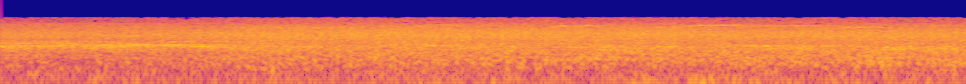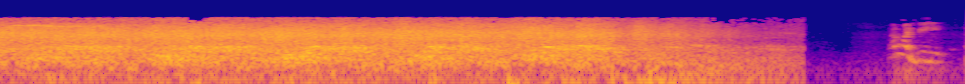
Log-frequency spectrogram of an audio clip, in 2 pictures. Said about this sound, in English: Oh, where's the Where's the super applause line? My favorite line of the speech.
